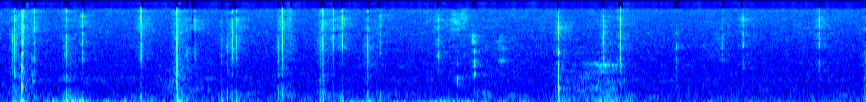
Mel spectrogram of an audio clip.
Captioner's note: quiet tapping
